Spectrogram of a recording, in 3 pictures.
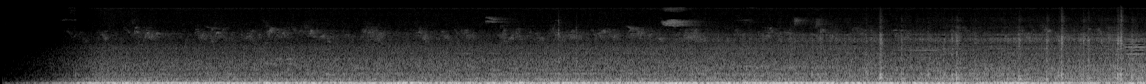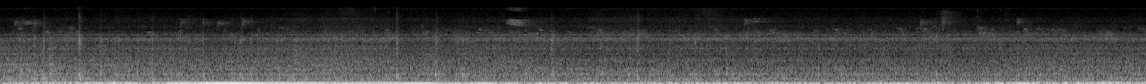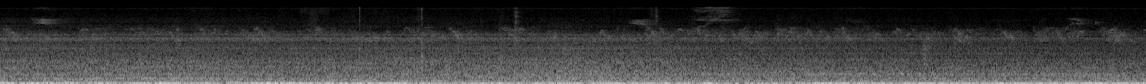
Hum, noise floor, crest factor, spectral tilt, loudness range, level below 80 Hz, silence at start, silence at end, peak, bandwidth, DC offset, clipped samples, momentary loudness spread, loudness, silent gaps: none; -44 dBFS; 16 dB; -6 dB/octave; 9 LU; -20 dBFS; 0.4 s; 0 s; -2 dBFS; 15 kHz; under 0.1%; under 0.1%; 8 LU; -24 LUFS; none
